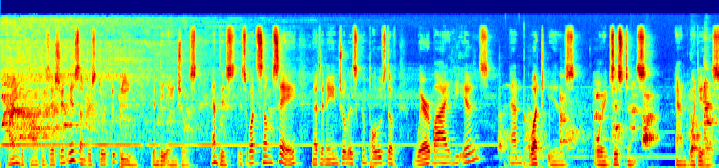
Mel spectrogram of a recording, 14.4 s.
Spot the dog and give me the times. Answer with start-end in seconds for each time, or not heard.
0.0-5.7, 9.9-14.3.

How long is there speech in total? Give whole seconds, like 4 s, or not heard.
14 s.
